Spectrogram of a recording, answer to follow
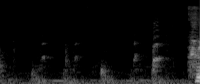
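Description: Dry-erase marker squeaking on a whiteboard in short, faint squeaks as letters are written. A man's voice starts loudly near the end.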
